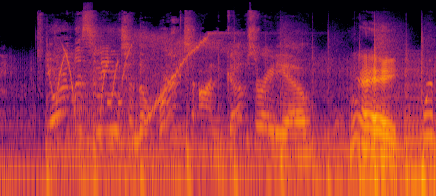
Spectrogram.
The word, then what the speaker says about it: Wort: The wort? Yeah, okay, I'll do that again. This is the Wort on Govs Radio. It is the Wort. Not warts, not forts, not short.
